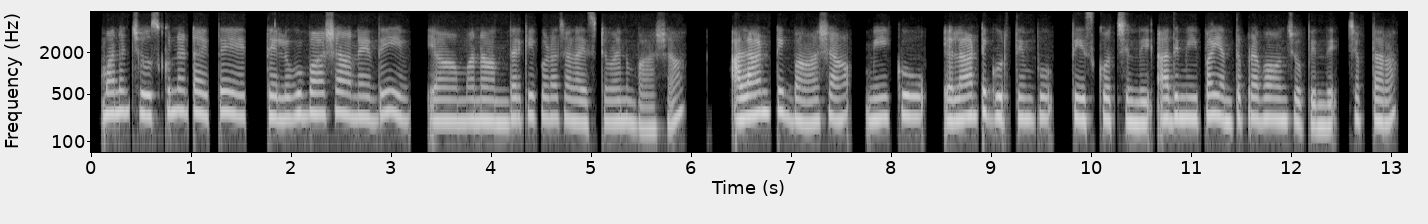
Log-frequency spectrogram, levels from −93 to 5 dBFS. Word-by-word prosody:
మనం 265 +1 +3
చూసుకున్నట్టయితే 270 +1 +1 0.4
తెలుగు 230 +1 +1
భాష 255 0 +4 0.2
అనేది 235 +2 -1 0.4
యాహ్! 205 0 0
మన 210 0 0
అందరికీ 215 +4 -1
కూడా 225 -1 -2
చాలా 205 -2 -1
ఇష్టమైన 200 +1 -3
భాష. 160 0 -4 0.7
అలాంటి 260 +5 +4 0.2
భాష 200 +1 0 0.5
మీకు 225 +3 0 0.4
ఎలాంటి 235 +5 +3
గుర్తింపు 225 -1 -1 0.3
తీసుకొచ్చింది? 210 -3 +2 0.2
అది 225 +1 +2
మీపై 225 +2 +1
ఎంత 205 +1 -1
ప్రభావం 220 -1 +1
చూపింది 180 -3 -1 0.2
చెప్తారా? 210 -2 -1
220 Hz, 110 wpm, -22 LUFS, 205-240 Hz, 0.7 s, భాష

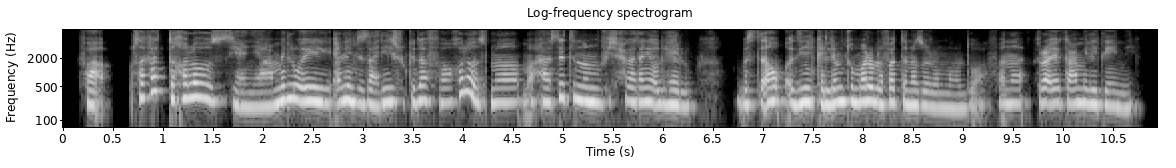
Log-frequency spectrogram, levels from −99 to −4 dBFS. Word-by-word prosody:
فسَكَتّ 400 - -2
خلاص 275 -3 +1
يعني 190 -1 -3
هاعمل 225 +8 +3
له 275 - +3
إيه؟ 245 -2 +4
قال 230 +3 0
لي: 265 - +6
"ما 245 - +5
تزعليش" 230 +2 -1
وكده 245 +3 -1
فخلاص 255 - -2
ما 235 +1 -2
ما 245 0 -7
حسّيت 250 +4 -1
إنه 265 -2 +4
ما 240 -1 +4
فيش 235 +2 -9
حاجة 250 -1 -3
تانية 240 0 +2
أقولها 215 -1 +1
له. 195 -1 -6 0.5
بس 215 -1 -5
أهو 245 +3 +2
أدِيني 225 +2 +4
كلّمته 240 +2 +3
مرة 245 +1 +4
ولفَتَّ 230 0 0
نظره 210 -1 0
للموضوع، 185 +3 -8
فأنا 225 0 -6
في 230 - -6
رأيك 230 0 0
أعمل 225 0 +1
إيه 215 -1 +1
تاني؟ 195 -2 -7
235 Hz, 195 wpm, -23 LUFS, 215-250 Hz, 0.5 s, لي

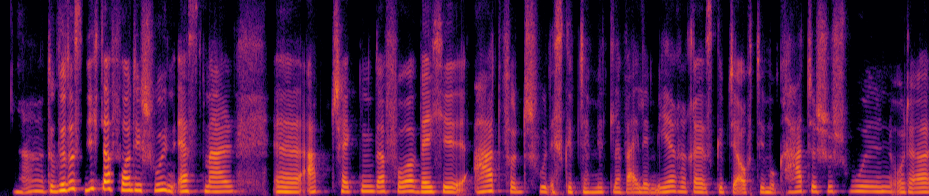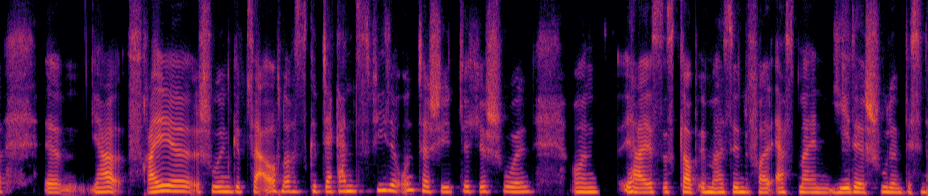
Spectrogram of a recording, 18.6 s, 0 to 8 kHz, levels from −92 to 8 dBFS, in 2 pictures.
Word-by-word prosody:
Na, 190 +4 -3
du 210 +1 +1
würdest 305 +5 +7
nicht 310 +2 +3
davor 300 -4 +8
die 245 -1 +4
Schulen 245 -1 +3
erst 210 +1 +1
mal, 200 +1 +2 0.4
äh, 190 -2 +3
abchecken 200 +1 -1
davor, 200 +1 +2
welche 190 -1 +3
Art 220 +4 +2
von 185 -1 -3
Schule 190 0 -3
es - - -1
gibt 180 -1 -3
ja 170 - 0
mittlerweile 175 -1 -3
mehrere. 190 +1 -1
Es 165 -1 -3
gibt 180 0 -5
ja - - +2
auch - - -7
demokratische 195 +4 -3
Schulen 200 -1 -3
oder, 180 0 -1 0.4
ähm, 170 -1 -5
ja, 185 +2 0
freie 210 +2 +2
Schulen 195 -1 -1
gibt's 195 0 -6
ja - - +2
auch 215 - -4
noch. 200 0 -1
Es 195 +1 -4
gibt 205 -1 -4
ja - - +1
ganz 210 +1 -1
viele 235 +1 0
unterschiedliche 205 -5 -4
Schulen. 195 -1 -3 0.4
Und 185 0 0 0.2
ja, 175 -3 +1
es 180 0 -3
ist, 180 - -5
glaube 180 -3 +2
immer 175 -1 +1
sinnvoll, 175 -1 -1
erst 175 +1 -3
mal 175 -1 -1
in 170 -1 -4
jede 170 +1 +2
Schule 180 +1 0
'n 170 - -5
bisschen 175 +1 -6
195 Hz, 185 wpm, -23 LUFS, 180-210 Hz, 0.4 s, davor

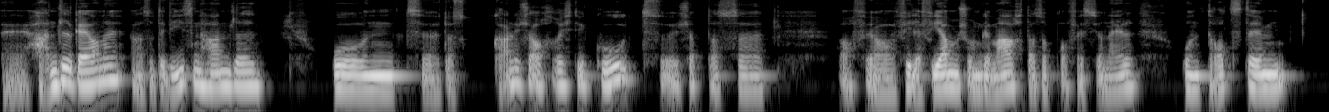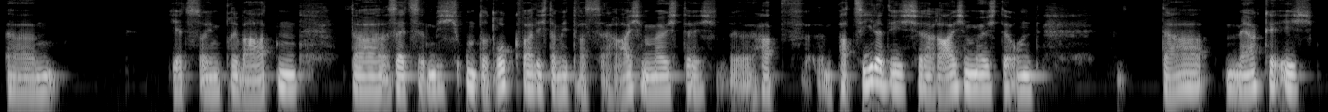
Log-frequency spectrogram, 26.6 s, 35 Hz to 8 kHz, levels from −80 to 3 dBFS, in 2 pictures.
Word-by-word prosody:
äh, - - -9
handle 135 +5 +4
gerne, 155 +7 +4
also, 100 - -6
Devisenhandel 125 +2 +2 0.7
und, 205 - +5
äh, 90 0 -6
das - - -10 0.3
kann 140 - -1
ich 135 -3 -3
auch 120 - -2
richtig 125 -3 -2
gut. 170 +6 +1
Ich - - -9
habe - - -7
das, 105 +1 -9
äh, 100 0 -3 0.8
auch - - -8
für 90 0 -4
viele 95 +1 +1
Firmen 110 +2 +5
schon 105 - 0
gemacht, 110 +4 +1
also, - - -4
professionell 105 +5 -4 0.4
und 105 -1 +2
trotzdem, 110 - +3 0.4
ähm, 95 - -5 1.0
jetzt - - -6
so - - -3
im 95 0 -3
Privaten, 105 +4 0 0.5
da 100 0 0
setze 105 0 -1
mich 105 -1 -2
unter 120 -4 +1
Druck, 130 +3 0
weil 110 -2 +1
ich 110 -2 -1
damit 105 0 -3
was - - -9
erreichen 100 +1 -3
möchte. 100 +2 -2
Ich, 105 - -13
äh, - - -7
habe - - -6
f - - -16
'n - - -9
paar - - -3
Ziele, 145 +1 +6
die 120 -2 +1
ich 110 +1 -4
erreichen 110 +3 +1
möchte 110 0 +1
und 105 0 0 1.2
da 115 +3 -3
merke 110 +3 0
ich 105 -2 0
110 Hz, 130 wpm, -23 LUFS, 105-125 Hz, 1.2 s, Ziele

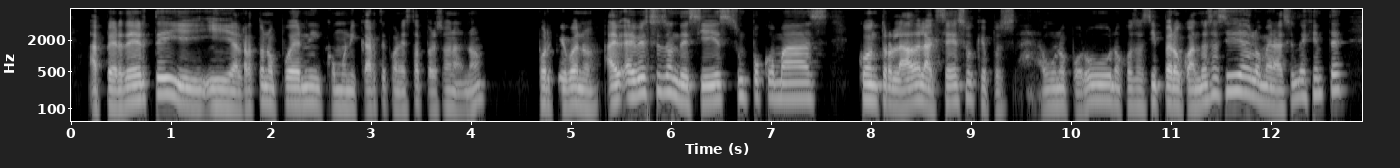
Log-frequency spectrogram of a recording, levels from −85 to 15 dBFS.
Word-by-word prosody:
a - - -2
perderte 145 +10 +4
y 125 - +2 0.2
y 115 - -1
al 105 - 0
rato 115 +5 -4
no 130 -2 -1
poder 130 -1 +4
ni 130 -2 -1
comunicarte 115 +1 -4
con 110 -2 -6
esta 130 +6 -8
persona, 105 -1 -7
¿no? 125 +9 -7 0.5
Porque 125 -1 -2
bueno, 120 -2 +1
hay 135 +3 +5
hay 165 +1 +4
veces 200 +2 +1
donde 170 -10 +2
sí 140 +1 +1
es 150 +2 -4
un 175 -1 -5
poco 170 -1 -5
más 155 0 0 0.3
controlado 135 -4 +4
el 145 - +4
acceso 140 +3 0
que, 130 -4 -8
pues, 105 0 -15 0.2
a 110 - -13
uno 120 0 -4
por 100 - -7
uno 145 -1 0
o - - -22
cosas 120 -2 -7
así. 140 - -4
Pero 125 -4 +3
cuando 120 +3 +1
es - - -6
así 195 +2 -4
de 220 -1 +3
aglomeración 140 - -1
de 170 -1 -3
gente, 200 +5 -4
135 Hz, 210 wpm, -22 LUFS, 120-155 Hz, 0.5 s, hay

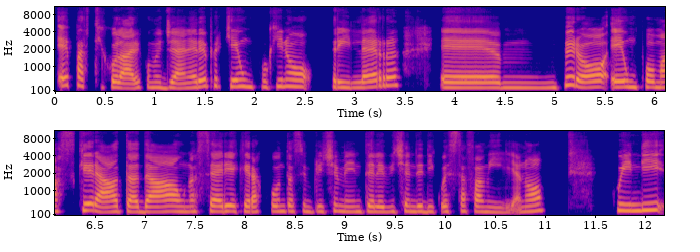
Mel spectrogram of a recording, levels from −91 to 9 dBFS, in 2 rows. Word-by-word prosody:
è 290 0 +2
particolare 210 -8 +1
come 210 -1 -5
genere 200 +4 +1
perché 255 -2 -4
è - - +3
un 245 -2 -1
pochino 245 +2 -2 0.2
thriller, 225 +6 +1 0.4
ehm, 205 -1 +1
però 225 -6 +4
è 225 - +3
un 225 -1 0
po' 225 0 +1
mascherata 215 -2 +2
da 200 +1 +4
una 205 0 -4
serie 215 +1 +2
che 215 0 -1
racconta 215 +2 -2
semplicemente 205 0 -5
le 200 -1 +1
vicende 205 +2 -3
di 205 0 -5
questa 205 +3 -5
famiglia, 195 -4 -4
no, 220 +4 0 0.6
quindi 250 +1 +1
210 Hz, 140 wpm, -23 LUFS, 205-230 Hz, 0.6 s, però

